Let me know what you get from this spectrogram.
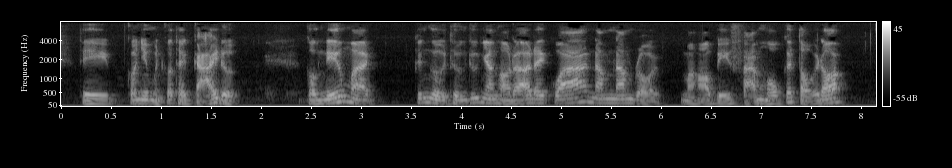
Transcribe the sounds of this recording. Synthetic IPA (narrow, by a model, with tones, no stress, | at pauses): t̪ʰi˨˩kɔ˧jɲɨ˧mï˨˩ŋ̟kɔ˨˦t̪ʰe˧˩kaː˧˩jɗɨ˨˩ək̚ː | ɔ˨˩nne˨˦wmaː˨˩ | kaː˨˦jŋɨ˨˩əjt̪ʰɨ˨˩əŋt͡ɕɨ˦˥k̚ɲə˧nɦɔ̰˧˨ɗa̰ː˧˥ʔəː˧˩ɗə˧jkwaː˨˦na˧mna˧mzo˨˩j | maː˨˩ɦɔ̰˧˨ɓḭ˧˨fa̰ː˧˨mːo˨˩t̚kaː˨˦jt̪o̰˧˨jɗɔ˨˦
